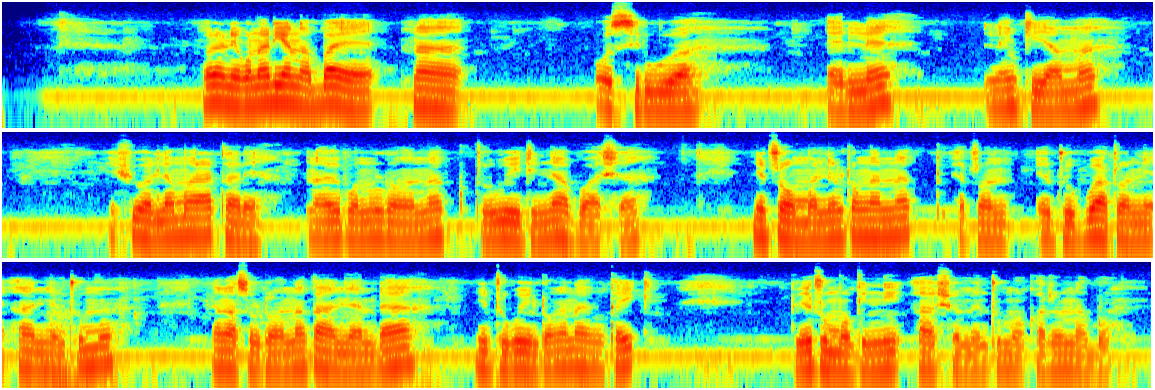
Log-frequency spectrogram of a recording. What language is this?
Masai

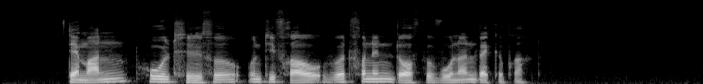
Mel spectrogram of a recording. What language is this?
German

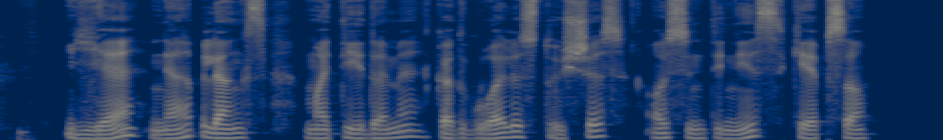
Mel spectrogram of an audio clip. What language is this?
Lithuanian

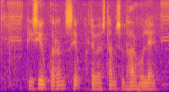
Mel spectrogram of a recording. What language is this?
Maithili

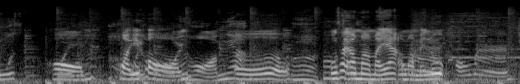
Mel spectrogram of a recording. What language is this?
Thai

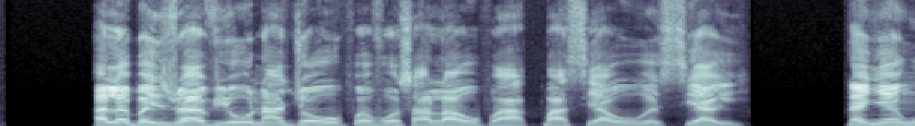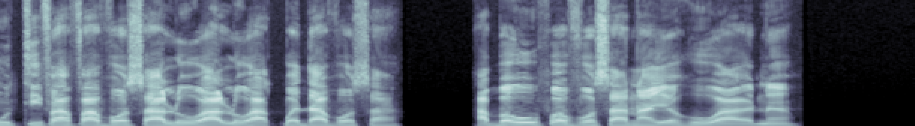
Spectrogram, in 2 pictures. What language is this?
Ewe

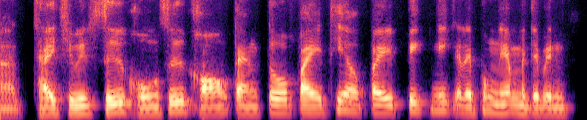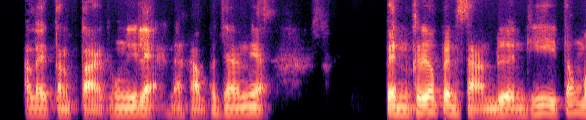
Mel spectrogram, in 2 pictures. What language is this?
Thai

